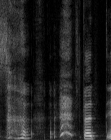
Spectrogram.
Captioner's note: laughs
